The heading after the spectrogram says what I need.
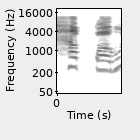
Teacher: हा को लाइट रखे, हा करके नहीं मोटा कीजिएगा, हा को लाइट, हक़्क़हु जब मखरज से निकलेगा ना, हैवीनेस आएगी नहीं इसके अंदर, काफ को हैवी, क्योंकि ये आपको पता है कि हैवी लेटर्स है।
